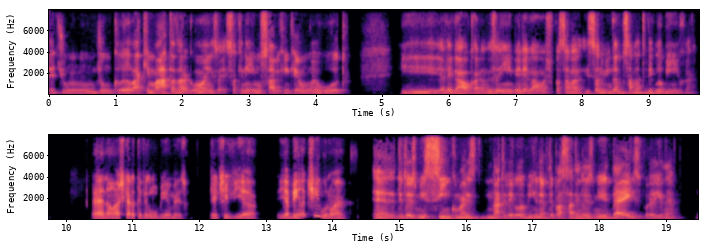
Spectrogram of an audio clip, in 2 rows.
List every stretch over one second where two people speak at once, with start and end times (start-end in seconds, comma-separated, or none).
none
